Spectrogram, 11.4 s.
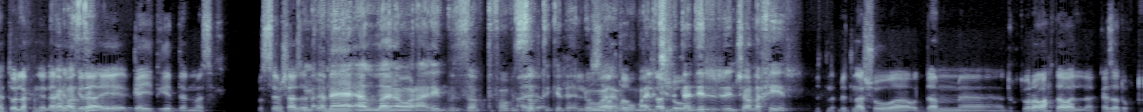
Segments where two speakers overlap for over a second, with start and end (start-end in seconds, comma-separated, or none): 5.2-7.0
